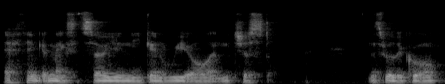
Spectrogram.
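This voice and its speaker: A man's voice: sits low, completely flat delivery, moderate pace, a little mellow. A young man from Hamburg with a German accent, chatting casually on a livestream, reading viewer comments and laughing often. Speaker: livestream host.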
